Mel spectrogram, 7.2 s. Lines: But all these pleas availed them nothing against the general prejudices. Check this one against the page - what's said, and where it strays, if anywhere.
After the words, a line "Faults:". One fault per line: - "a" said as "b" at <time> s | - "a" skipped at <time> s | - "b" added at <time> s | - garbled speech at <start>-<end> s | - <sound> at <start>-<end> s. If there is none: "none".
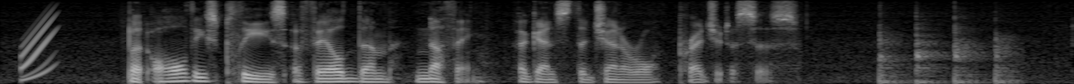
But all these pleas availed them nothing against the general prejudices.
Faults:
- chirp at 0.1-0.4 s
- thud at 5.9-6.8 s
